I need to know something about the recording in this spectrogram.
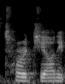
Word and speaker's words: Torreggiani: welcome and tori gianni have i pronounced your name right well it's torah gianni but frankly i answered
